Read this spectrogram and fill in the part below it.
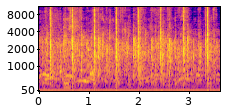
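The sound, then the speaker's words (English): An audience gives God a hand clap of praise during a sermon, with sharp, fairly regular claps over a steady crowd murmur and some voices, at moderate loudness. “Give Him a hand clap of praise.”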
